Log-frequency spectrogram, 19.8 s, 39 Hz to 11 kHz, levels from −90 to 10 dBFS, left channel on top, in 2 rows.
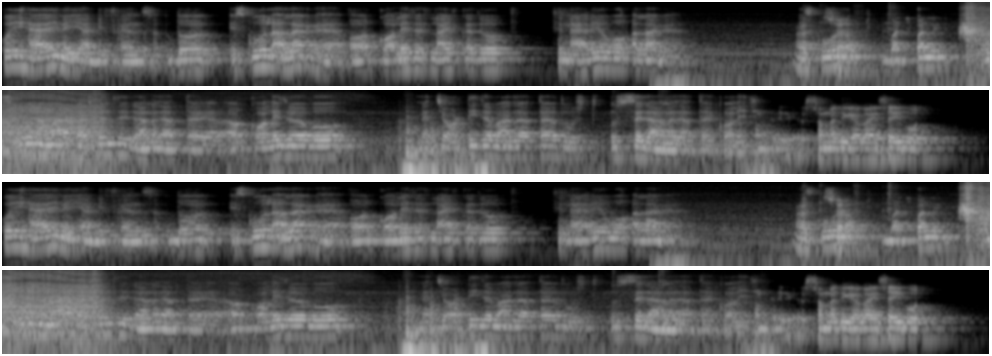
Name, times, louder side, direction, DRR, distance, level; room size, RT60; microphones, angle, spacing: voice 1, 0.0-5.1 5.6-6.8 8.0-9.5 9.8-13.4 14.0-17.4, left 2 dB, 35° left, 0.7 m, -29 dB
Fire, 6.5-17.5, right 2 dB, 30° right, 1.3 m, -31 dB
voice 2, 7.9-8.5 17.4-19.0, right 2 dB, 15° right, 0.6 m, -29 dB
9.7 x 5.0 x 2.6 m
head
